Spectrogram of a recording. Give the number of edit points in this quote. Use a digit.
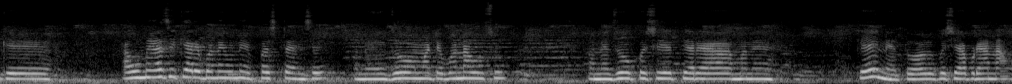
0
